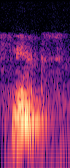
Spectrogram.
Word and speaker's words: Linux: Hello, this is Linus Torvalds, and I pronounce Linux as Linux.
